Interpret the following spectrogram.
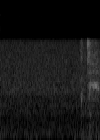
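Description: Near silence: faint room tone, broken near the end by two short faint clicks.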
